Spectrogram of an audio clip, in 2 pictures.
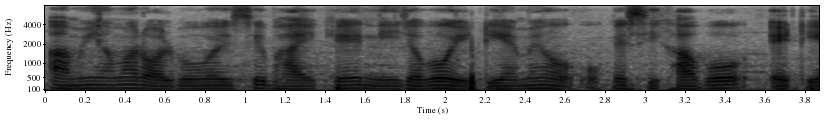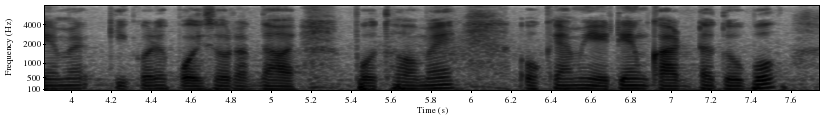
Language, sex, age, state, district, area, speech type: Bengali, male, 18-30, West Bengal, Paschim Bardhaman, urban, spontaneous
